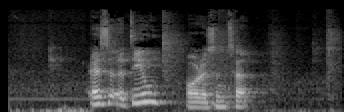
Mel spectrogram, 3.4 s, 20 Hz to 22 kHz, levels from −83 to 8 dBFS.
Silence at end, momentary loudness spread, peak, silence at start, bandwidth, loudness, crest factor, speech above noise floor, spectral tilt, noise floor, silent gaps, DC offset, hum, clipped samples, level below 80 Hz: 0.05 s; 21 LU; -4 dBFS; 0.1 s; 16 kHz; -20 LUFS; 20 dB; 29 dB; -4 dB/octave; -48 dBFS; none; under 0.1%; none; under 0.1%; -44 dBFS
